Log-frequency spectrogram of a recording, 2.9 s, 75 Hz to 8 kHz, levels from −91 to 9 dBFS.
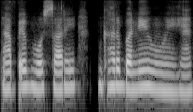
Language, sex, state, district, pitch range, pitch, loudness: Hindi, female, Haryana, Charkhi Dadri, 195-215 Hz, 200 Hz, -19 LUFS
